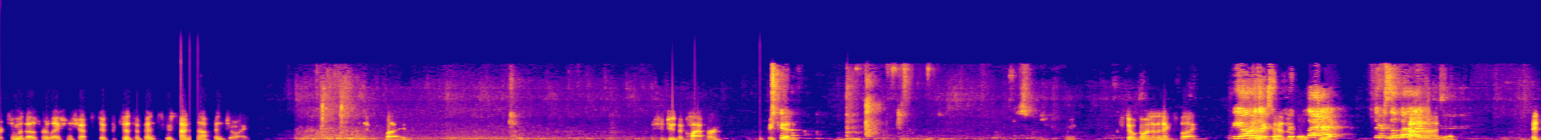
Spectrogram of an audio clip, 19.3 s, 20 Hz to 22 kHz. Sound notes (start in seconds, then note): 10.0 laughter; 10.8 clapping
